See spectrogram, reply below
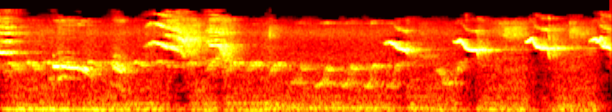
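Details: White-rumped shama in a competition singing drill: a falling whistle, rich high swoops, then repeated sharp upslurred notes roughly every third of a second, with a low steady hum behind.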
